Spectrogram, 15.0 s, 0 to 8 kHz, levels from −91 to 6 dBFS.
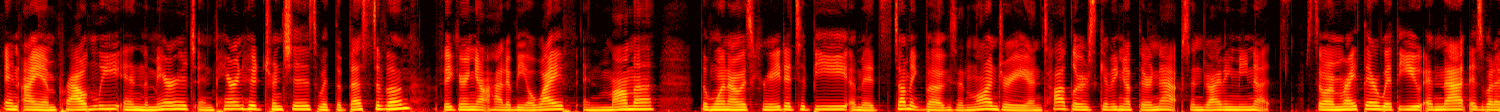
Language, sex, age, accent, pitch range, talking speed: English, female, 10-29, American, 185-225 Hz, 225 wpm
